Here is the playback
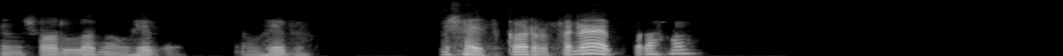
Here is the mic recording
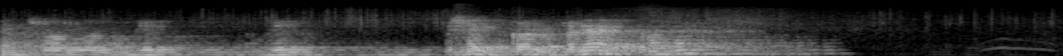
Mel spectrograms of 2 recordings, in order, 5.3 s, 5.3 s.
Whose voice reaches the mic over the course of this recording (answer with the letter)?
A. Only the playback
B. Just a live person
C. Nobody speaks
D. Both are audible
A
